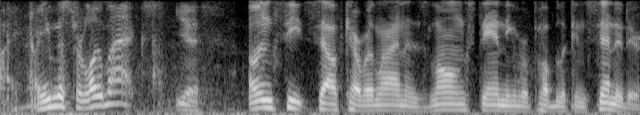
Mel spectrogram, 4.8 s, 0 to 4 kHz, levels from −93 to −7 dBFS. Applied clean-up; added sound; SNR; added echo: none; none; none; none.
